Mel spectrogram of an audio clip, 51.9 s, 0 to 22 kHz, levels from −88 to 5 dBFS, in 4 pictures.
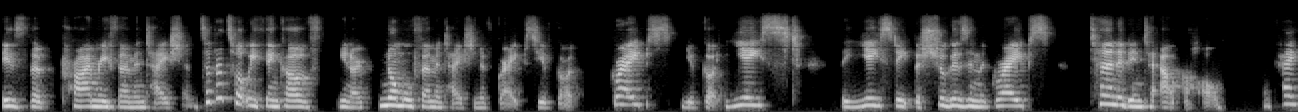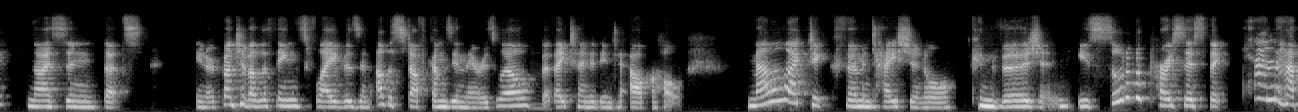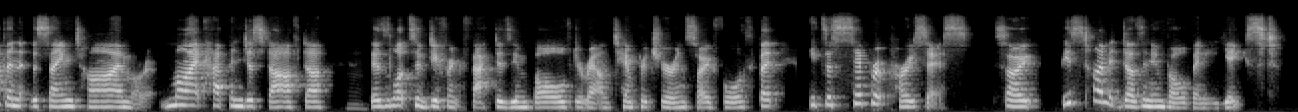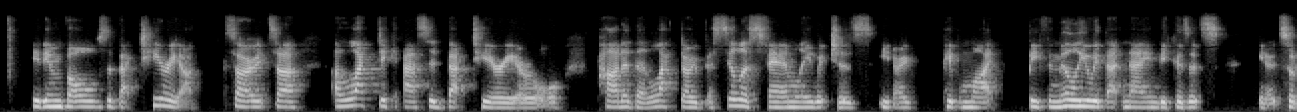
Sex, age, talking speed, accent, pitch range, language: female, 20-39, 160 wpm, Australian, 185-230 Hz, English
